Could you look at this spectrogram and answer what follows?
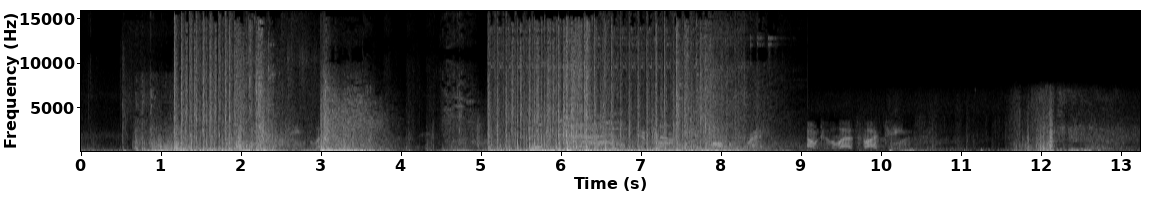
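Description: Loud bursts of rapid automatic gunfire rattle in Call of Duty Mobile, with long sustained volleys broken by short pauses, then quieter scattered shots while players talk over the action.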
